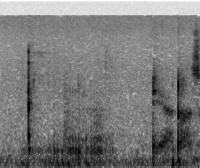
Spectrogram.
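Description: A single sharp click, then a person whispering.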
